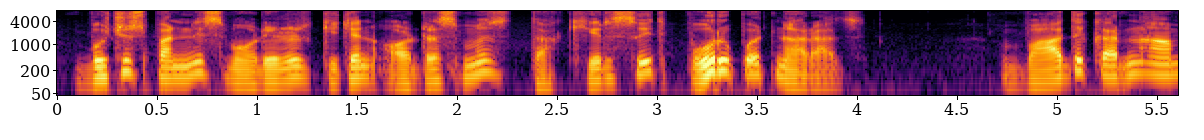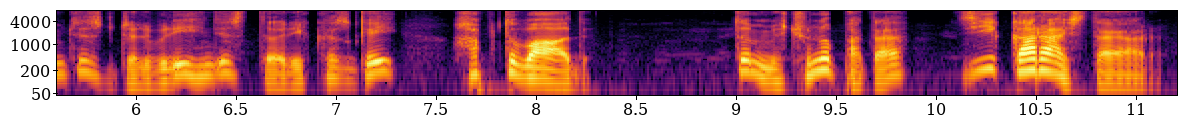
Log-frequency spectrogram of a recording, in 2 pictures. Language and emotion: Kashmiri, angry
